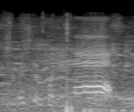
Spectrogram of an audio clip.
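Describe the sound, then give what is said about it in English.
A single short, tinny sheep bleat, likely from a toy sound button, sounds over soft background chatter and a few low knocks and thumps. “It's a sheep.”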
